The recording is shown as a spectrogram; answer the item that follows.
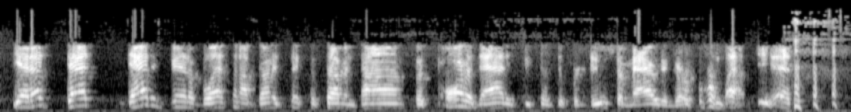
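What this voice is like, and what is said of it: Strong regional accent, hard to understand. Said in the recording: “host the program with this accent ... I'm sure people are going, what did he say?”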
